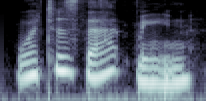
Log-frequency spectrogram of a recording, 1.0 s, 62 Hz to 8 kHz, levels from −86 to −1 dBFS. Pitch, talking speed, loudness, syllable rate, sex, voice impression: 195 Hz, 235 wpm, -17 LUFS, 4.7 syllables/s, female, feminine, middle-aged, slightly relaxed, slightly weak, soft, fluent, intellectual, friendly, elegant, lively, strict, sharp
